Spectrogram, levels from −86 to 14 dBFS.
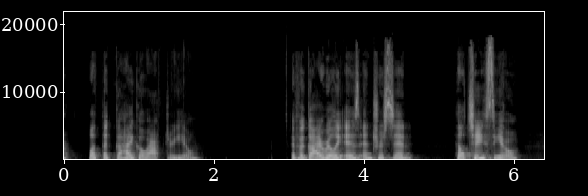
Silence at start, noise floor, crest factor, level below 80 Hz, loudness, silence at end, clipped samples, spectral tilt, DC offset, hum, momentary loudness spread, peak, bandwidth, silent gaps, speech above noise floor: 0 s; under -90 dBFS; 20 dB; -68 dBFS; -27 LUFS; 0.35 s; under 0.1%; -2.5 dB/octave; under 0.1%; none; 13 LU; -8 dBFS; 18 kHz; none; over 63 dB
